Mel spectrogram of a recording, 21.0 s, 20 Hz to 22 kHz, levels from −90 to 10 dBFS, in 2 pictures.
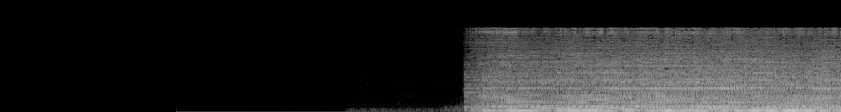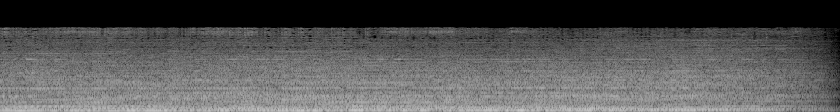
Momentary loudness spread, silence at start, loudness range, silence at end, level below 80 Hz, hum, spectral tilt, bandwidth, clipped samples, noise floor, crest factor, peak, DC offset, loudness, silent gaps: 5 LU; 5.8 s; 6 LU; 0.1 s; -28 dBFS; none; -6 dB/octave; 8.4 kHz; under 0.1%; -87 dBFS; 16 dB; -6 dBFS; under 0.1%; -20 LUFS; none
